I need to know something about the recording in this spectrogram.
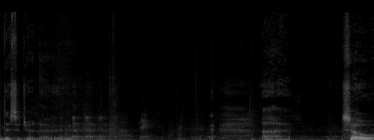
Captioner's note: audience laughing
